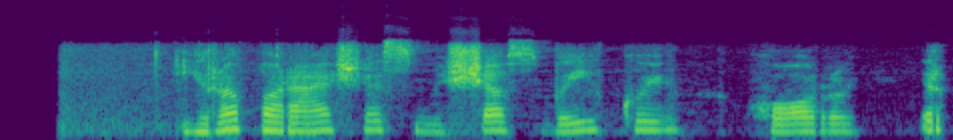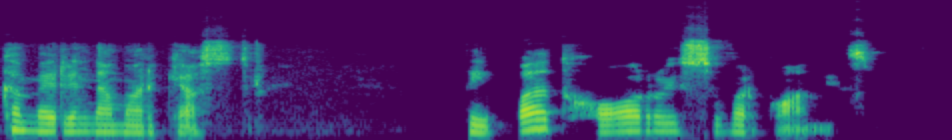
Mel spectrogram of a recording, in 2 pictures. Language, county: Lithuanian, Vilnius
